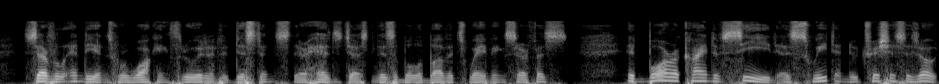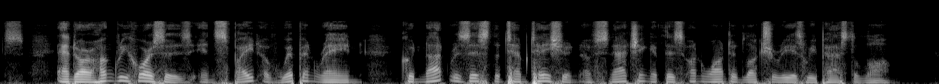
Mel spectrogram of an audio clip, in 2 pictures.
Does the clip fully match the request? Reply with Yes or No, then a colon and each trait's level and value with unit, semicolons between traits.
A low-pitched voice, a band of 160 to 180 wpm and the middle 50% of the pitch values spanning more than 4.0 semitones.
Yes: low, 110 Hz; average, 170 wpm; average, 4.6 semitones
